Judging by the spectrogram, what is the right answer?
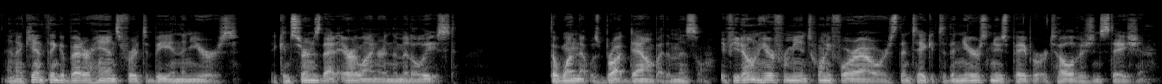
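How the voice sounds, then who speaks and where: A man's voice: a bass voice, steady tone, fast, fairly bright tone. An actor playing a terse, guarded male secret agent in a video game, with dry, clipped, sardonic delivery.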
